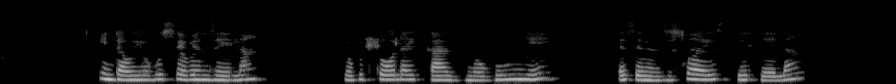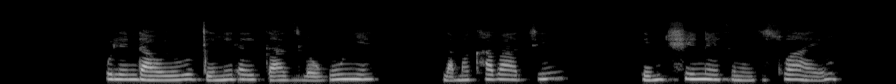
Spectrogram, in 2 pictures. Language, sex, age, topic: North Ndebele, female, 36-49, health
